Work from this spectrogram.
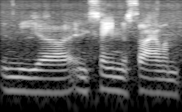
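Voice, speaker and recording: A man's voice: lowish voice, little pitch movement, moderate pace. A man chatting casually while gaming, hesitant and full of fillers as he thinks aloud. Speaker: gamer co-op player.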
